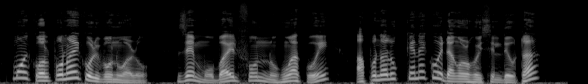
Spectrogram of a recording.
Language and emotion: Assamese, surprised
